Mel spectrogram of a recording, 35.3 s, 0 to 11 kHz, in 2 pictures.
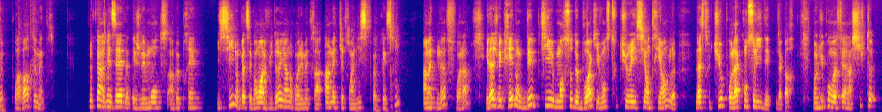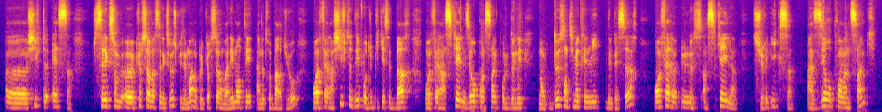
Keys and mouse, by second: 1.8 g, 6.6-8.6 drag, 9.1 shift+middle drag, 18.7 shift+s, 23.2 shift+middle click, 24.8 shift+d, 26.6 s, 31.9 s.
